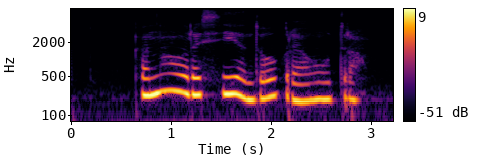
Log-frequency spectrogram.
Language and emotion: Russian, sad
